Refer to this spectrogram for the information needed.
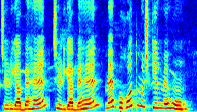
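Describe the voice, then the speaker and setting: Mother firefly, played by a woman: devoted, desperate, imploring cartoon voice, high and expressive. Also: measured pace.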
